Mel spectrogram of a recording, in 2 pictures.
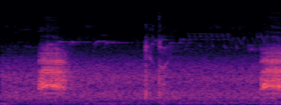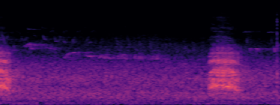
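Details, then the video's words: A male roe deer, alerted by a slight noise behind it, gives hoarse, gruff barks spaced about three seconds apart, warning off an intruder from its territory. "Corzo ladrando ( Capreolus capreolus ) - HD !"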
